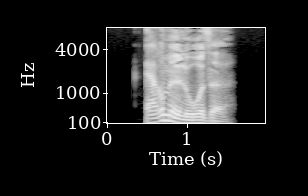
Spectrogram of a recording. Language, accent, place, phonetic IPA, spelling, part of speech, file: German, Germany, Berlin, [ˈɛʁml̩loːzə], ärmellose, adjective, De-ärmellose.ogg
- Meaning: inflection of ärmellos: 1. strong/mixed nominative/accusative feminine singular 2. strong nominative/accusative plural 3. weak nominative all-gender singular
